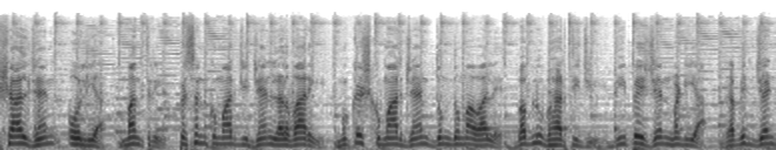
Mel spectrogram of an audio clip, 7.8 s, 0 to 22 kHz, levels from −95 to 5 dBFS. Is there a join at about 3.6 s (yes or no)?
no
